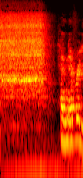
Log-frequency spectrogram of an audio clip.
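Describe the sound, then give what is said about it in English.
A hotel blow dryer runs with a steady, loud airy whir, then cuts out; a voice follows, speaking over a low hum. “got one of these things, whatever it's called, a blow dryer. How do I turn it on? There we go.”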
